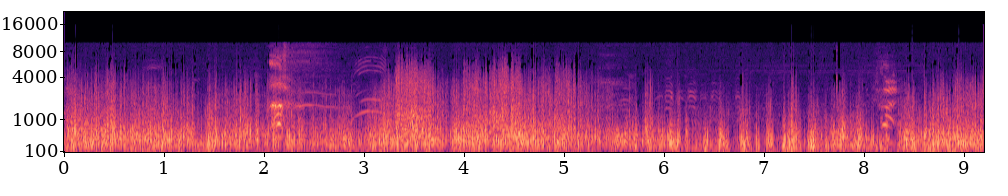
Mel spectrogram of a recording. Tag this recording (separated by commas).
Speech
